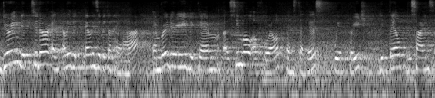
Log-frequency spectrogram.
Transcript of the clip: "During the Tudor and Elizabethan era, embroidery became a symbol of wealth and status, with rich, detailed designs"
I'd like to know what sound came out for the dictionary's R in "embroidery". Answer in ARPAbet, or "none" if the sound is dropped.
R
